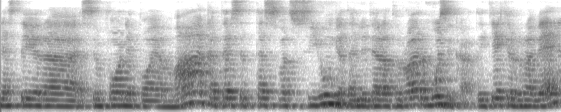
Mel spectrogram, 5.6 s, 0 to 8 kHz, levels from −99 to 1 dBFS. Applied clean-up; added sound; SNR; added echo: none; none; none; reverberation time 0.5 s.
